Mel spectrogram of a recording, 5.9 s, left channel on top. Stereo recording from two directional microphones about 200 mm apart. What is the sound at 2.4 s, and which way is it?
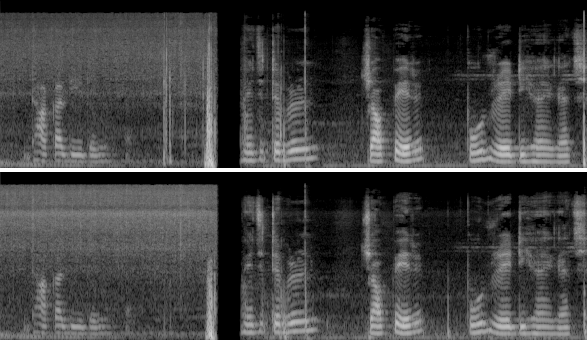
Speech, 10° left (ahead or behind).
